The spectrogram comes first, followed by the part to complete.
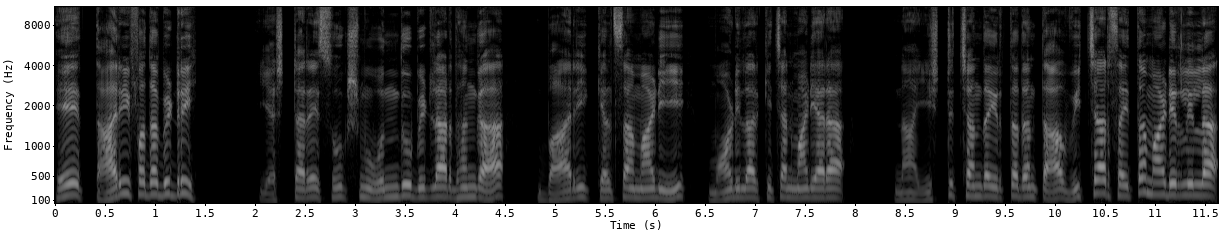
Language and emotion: Kannada, surprised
